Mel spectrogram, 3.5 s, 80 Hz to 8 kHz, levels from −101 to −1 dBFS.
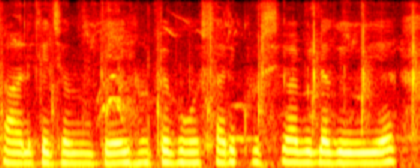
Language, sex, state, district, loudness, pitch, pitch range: Hindi, female, Haryana, Rohtak, -15 LUFS, 185 Hz, 180-190 Hz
